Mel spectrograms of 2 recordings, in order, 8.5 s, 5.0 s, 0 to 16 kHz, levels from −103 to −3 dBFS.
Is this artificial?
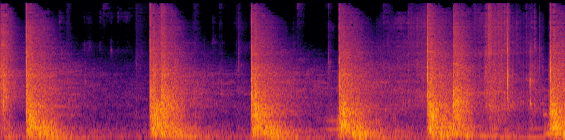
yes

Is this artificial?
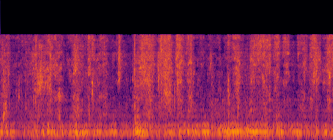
yes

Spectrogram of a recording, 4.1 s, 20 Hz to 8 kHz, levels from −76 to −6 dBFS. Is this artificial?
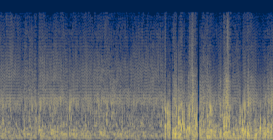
yes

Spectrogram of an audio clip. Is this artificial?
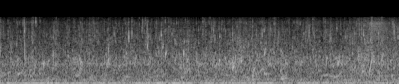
no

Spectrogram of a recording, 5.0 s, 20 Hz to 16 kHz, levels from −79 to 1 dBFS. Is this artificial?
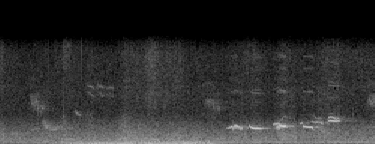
no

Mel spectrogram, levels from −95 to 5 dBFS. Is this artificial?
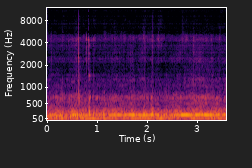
yes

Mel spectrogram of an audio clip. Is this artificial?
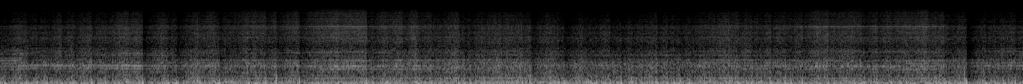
yes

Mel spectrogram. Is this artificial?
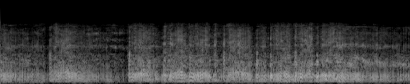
yes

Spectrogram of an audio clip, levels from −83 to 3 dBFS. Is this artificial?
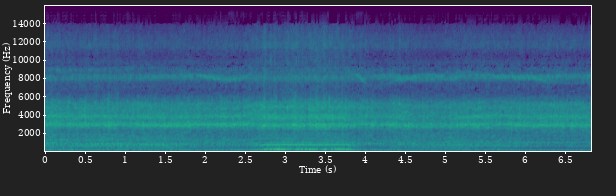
yes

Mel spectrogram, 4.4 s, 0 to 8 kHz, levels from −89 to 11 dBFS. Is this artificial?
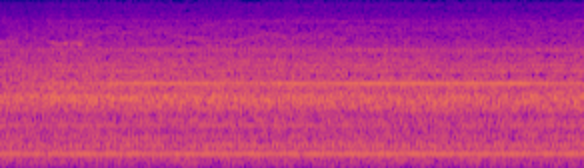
no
